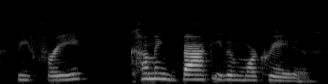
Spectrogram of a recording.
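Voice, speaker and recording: Pitched fairly high, a woman talks at a moderate pace in an ordinary speaking voice. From South American home. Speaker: business coach and guest. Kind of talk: casual interview chat.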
